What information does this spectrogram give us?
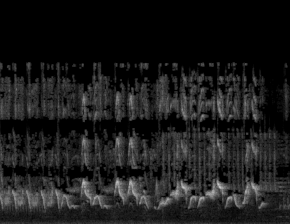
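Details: Tamed Chinese hwamei with a sweet, gentle voice sings a rich, continuous warble. Loud, looping, rising-and-falling whistled phrases tumble quickly one after another with barely a pause.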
